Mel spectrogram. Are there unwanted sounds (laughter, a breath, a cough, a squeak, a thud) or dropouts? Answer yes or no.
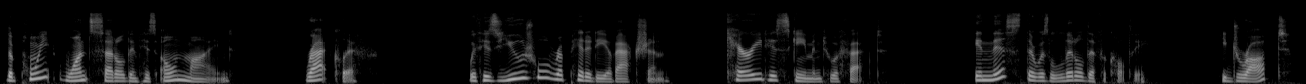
no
